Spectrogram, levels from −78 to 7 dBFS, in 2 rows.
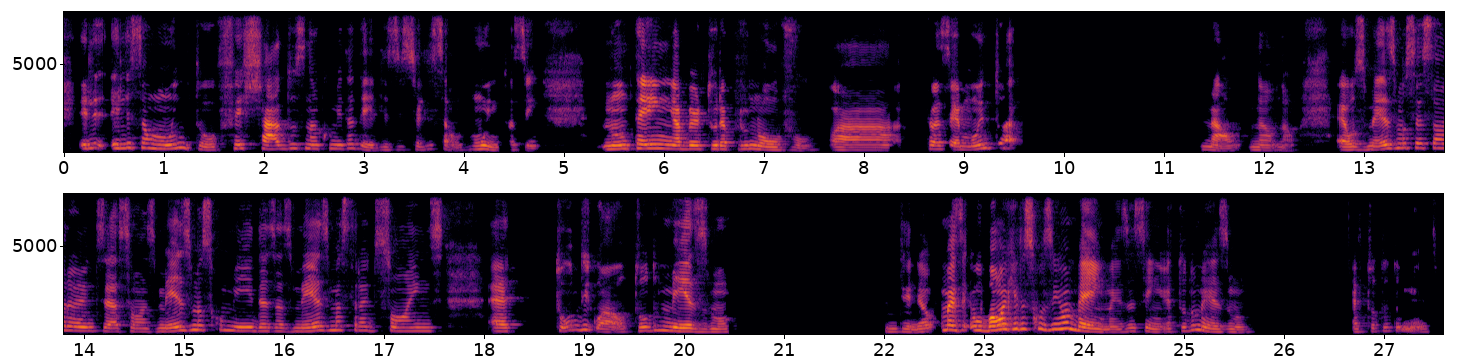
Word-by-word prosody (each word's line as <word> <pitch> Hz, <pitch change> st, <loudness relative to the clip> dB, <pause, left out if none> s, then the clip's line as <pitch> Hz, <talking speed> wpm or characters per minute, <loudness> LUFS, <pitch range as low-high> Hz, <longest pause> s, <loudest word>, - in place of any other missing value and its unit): Ele 250 Hz, -, -3 dB
eles 245 Hz, +3 st, 0 dB
são 260 Hz, -2 st, +2 dB
muito 220 Hz, -, -4 dB
fechados 230 Hz, +1 st, +3 dB
na 220 Hz, -2 st, -3 dB
comida 225 Hz, +2 st, -8 dB
deles, 150 Hz, -, -7 dB
isso 165 Hz, +1 st, -2 dB
eles 205 Hz, +5 st, -3 dB
são, 145 Hz, -, -4 dB
muito 185 Hz, -5 st, -3 dB
assim. 375 Hz, -2 st, -9 dB, 0.6 s
Não 200 Hz, +3 st, +1 dB
tem 230 Hz, -1 st, +5 dB
abertura 200 Hz, 0 st, +3 dB
para 195 Hz, +1 st, -9 dB
o -, -, -2 dB
novo, 155 Hz, -6 st, -5 dB
ah 145 Hz, -1 st, -2 dB, 0.4 s
então, 205 Hz, -, -1 dB
assim, 195 Hz, -, -4 dB
é -, -, +3 dB
muito 210 Hz, +9 st, -5 dB
ah -, -, -3 dB, 1.8 s
Não, 135 Hz, -7 st, -2 dB
não 140 Hz, -4 st, -8 dB
não. -, -, -15 dB, 0.4 s
É -, -, +1 dB
os 160 Hz, 0 st, +2 dB
mesmos 225 Hz, +9 st, +1 dB
restaurantes, 235 Hz, -5 st, +1 dB
é 180 Hz, -1 st, +1 dB
são 180 Hz, 0 st, -2 dB
as 170 Hz, 0 st, -7 dB
mesmas 235 Hz, +9 st, +2 dB
comidas, 210 Hz, -5 st, -3 dB
as 190 Hz, -1 st, -6 dB
mesmas 235 Hz, +7 st, +1 dB
tradições, 205 Hz, -4 st, -2 dB, 0.5 s
é 190 Hz, -1 st, 0 dB, 0.3 s
tudo 260 Hz, +3 st, -6 dB
igual, 275 Hz, -, -4 dB
tudo 215 Hz, +3 st, -4 dB
mesmo. 175 Hz, -8 st, +1 dB, 1.5 s
Entendeu. 165 Hz, 0 st, -6 dB
Mas 260 Hz, -2 st, +8 dB
o 245 Hz, 0 st, +1 dB
bom 240 Hz, +5 st, +9 dB
é 305 Hz, -, +5 dB
que 305 Hz, -, 0 dB
eles 315 Hz, -1 st, +8 dB
cozinham 310 Hz, +1 st, +2 dB
bem, 180 Hz, -, +5 dB
mas 150 Hz, +3 st, -9 dB
assim, 185 Hz, -5 st, -4 dB
é 165 Hz, -, -8 dB
tudo 205 Hz, +9 st, -10 dB
o -, -, -5 dB
mesmo. 155 Hz, -, -6 dB, 1.0 s
É 160 Hz, -, -6 dB
tudo 180 Hz, +5 st, -15 dB
do -, -, -12 dB
mesmo. 155 Hz, -, -12 dB
200 Hz, 140 wpm, -24 LUFS, 165-235 Hz, 1.8 s, bom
